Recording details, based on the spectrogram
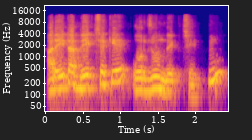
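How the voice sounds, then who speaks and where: Slow, high-voiced man teaching scripture. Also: very animated. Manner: asks questions and answers them himself; chants Sanskrit verses in a slow sung tone. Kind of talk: scripture class with chanted verses.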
